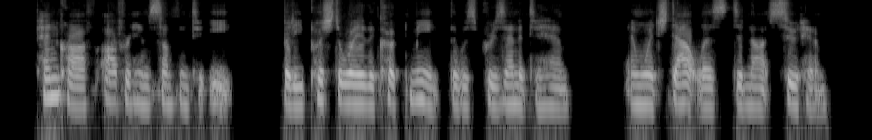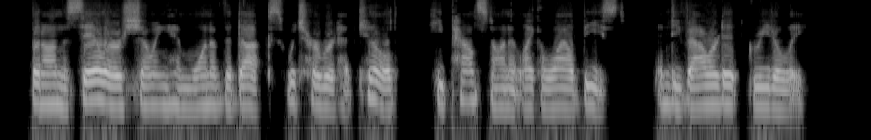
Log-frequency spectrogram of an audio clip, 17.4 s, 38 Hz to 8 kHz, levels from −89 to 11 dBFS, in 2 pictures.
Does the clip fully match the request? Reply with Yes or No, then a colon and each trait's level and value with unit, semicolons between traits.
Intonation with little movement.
Yes: narrow, 2.2 semitones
